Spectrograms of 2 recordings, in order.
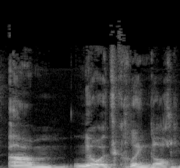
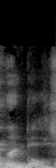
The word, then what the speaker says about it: Klingel: It's Klingel, not Kringle. – Okay. – So. – Okay. – And it's spelled E-L, not L-E, so there you go.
